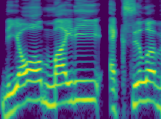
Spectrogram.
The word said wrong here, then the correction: Chilla: Valentine? Is that how you pronounce his first name? – Chilla. – Is it Chilla? – Chilla.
